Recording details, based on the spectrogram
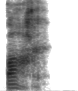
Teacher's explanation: produces a sound reminiscent of the at the end of bach the sound is produced in the back of the throat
